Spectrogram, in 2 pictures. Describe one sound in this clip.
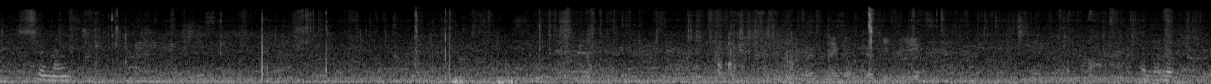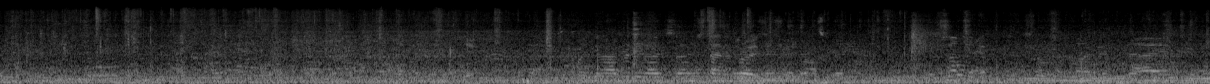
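A crowd chatters at a distance outdoors.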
